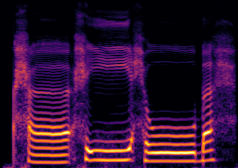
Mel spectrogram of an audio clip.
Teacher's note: Kalau hak kecil dia deket jakun · Nafasnya, karakternya lebih lembut. Sering kita sebut karakternya berbisik.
